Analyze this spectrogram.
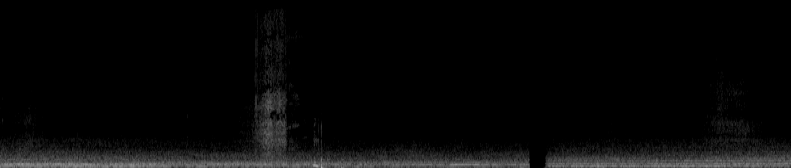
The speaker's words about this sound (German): Ja, ich sitze hier auf meinem Balkon und genieße den Sound der Autos vom der DTM hier in Nürnberg.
